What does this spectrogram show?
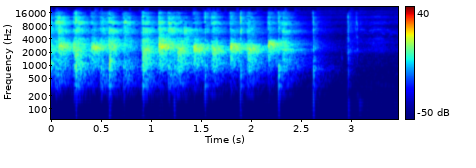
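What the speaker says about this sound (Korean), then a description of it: "우리 하나님께 영광의 박수 올려드립니다" A church congregation at a Sunday afternoon worship service claps in praise: steady, evenly spaced claps over a dense wash of hands that thins out and ends in a few last isolated claps.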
